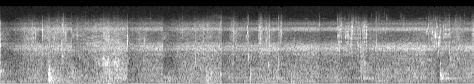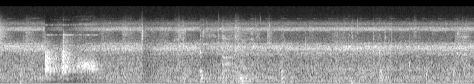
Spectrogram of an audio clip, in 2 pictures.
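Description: Water being poured from a jug into a hot pot of rice and vegetables, with a steady liquid hiss and occasional knocks of a wooden spoon stirring in the pot.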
